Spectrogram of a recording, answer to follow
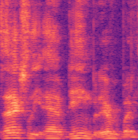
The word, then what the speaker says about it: Abdin: Abdin. Ab, like all those abs. They both wrong. Joe said on his live last night that I've always been pronouncing it right. Abdeen.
